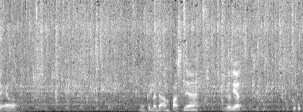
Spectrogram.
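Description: Liquid pours from a cup and splashes into a basin of water.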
